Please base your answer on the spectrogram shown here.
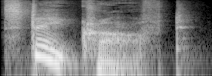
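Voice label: "statecraft", British English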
